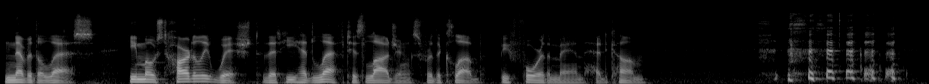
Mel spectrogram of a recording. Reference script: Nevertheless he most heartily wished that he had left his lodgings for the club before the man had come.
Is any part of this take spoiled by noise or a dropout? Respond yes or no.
yes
